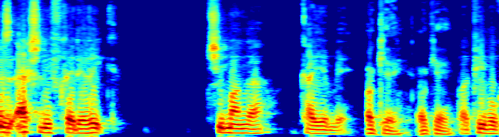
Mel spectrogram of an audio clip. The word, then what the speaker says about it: Frederic: Yeah, not for everyone, not when you have to get it right. It's Frederick, dog. It's Frederick. Frederick.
